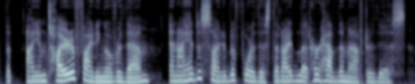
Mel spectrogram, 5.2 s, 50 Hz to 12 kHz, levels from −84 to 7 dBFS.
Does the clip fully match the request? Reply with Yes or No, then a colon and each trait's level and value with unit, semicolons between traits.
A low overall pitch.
No: high, 190 Hz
